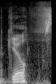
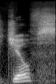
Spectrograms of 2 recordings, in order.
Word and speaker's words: GILF: Dim gilfs. Yeah, grandma's. The correct pronunciation is Jilfs. Oh, Jilfs? According to the creator of Jilfs.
